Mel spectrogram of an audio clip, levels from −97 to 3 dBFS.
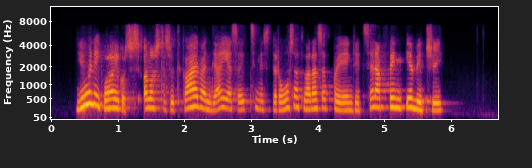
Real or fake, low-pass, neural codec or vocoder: fake; 7.2 kHz; codec, 16 kHz, 1 kbps, X-Codec, HuBERT features, trained on balanced general audio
